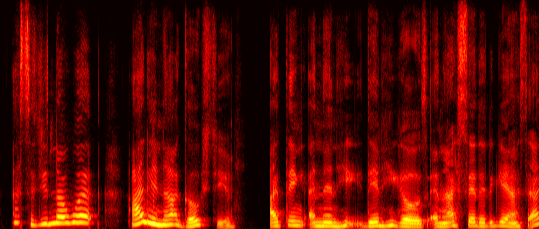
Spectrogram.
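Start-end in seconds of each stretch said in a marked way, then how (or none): 0.4-2.4 high, firm retort; acted-out protest on the phone; indignant denial. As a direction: push back on the accusation with raised pitch. Retold phone quarrel, denying the accusation.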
